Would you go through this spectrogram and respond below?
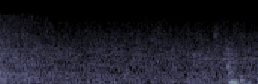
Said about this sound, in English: Why is it raining? If the water falls from the sky.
